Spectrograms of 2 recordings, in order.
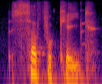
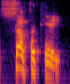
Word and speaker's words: suffocate: this heat so so remember when you get these three syllable words with eight you can uh you're you're you can do awah for that middle syllable suffocate yeah suffocate suffocate yeah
